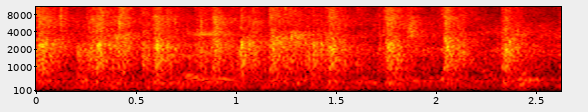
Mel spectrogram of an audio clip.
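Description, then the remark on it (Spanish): An audience applauds steadily as Alfonso Serrano is presented, a dense wash of many hands clapping at once, holding a fairly even level from start to finish with small surges along the way. “Esto, es lo que siempre digo, un aplauso.”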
